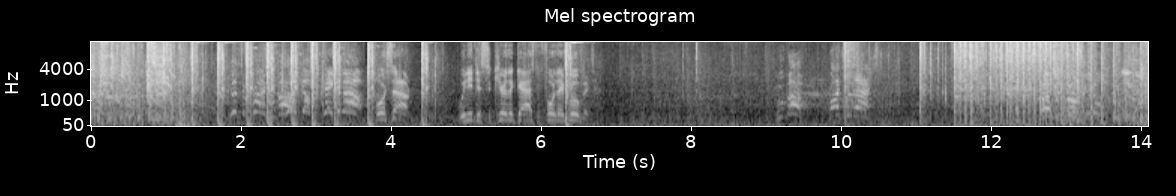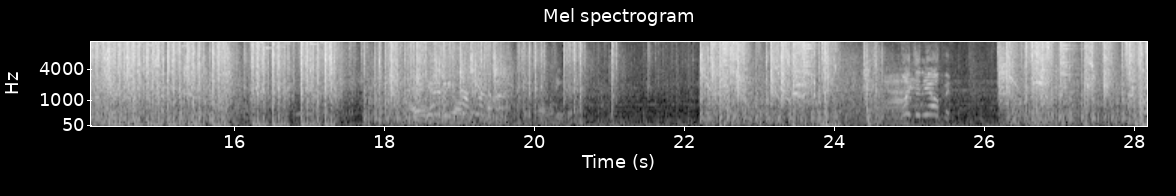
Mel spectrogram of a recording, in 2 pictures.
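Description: Rapid gunfire crackles in loud bursts.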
